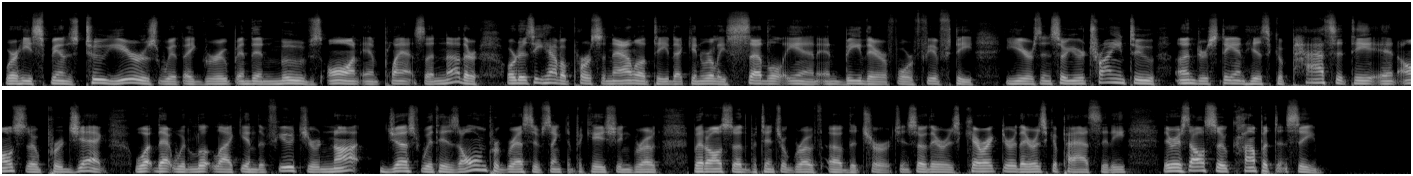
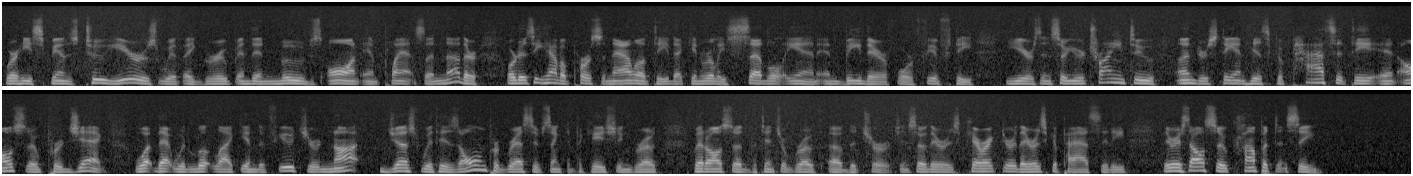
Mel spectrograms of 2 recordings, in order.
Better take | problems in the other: first | hiss; noticeable; throughout; 10 dB below the speech

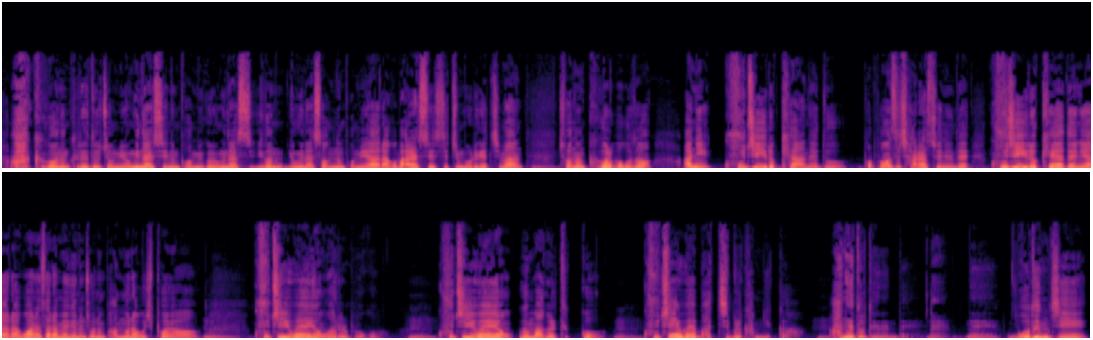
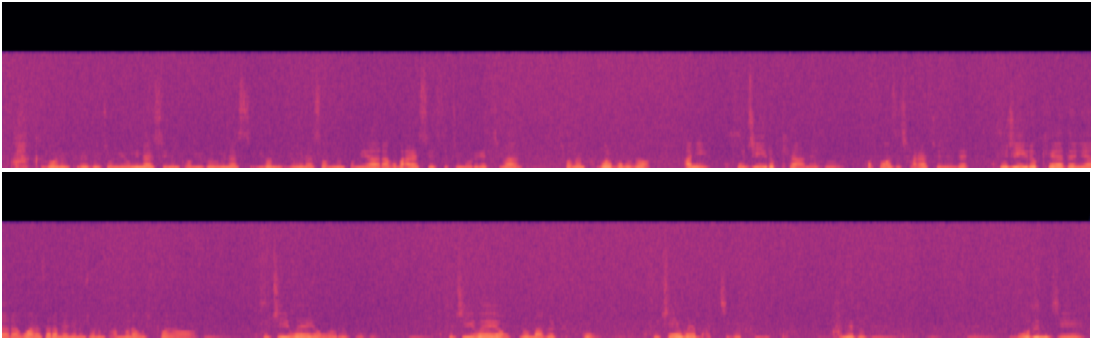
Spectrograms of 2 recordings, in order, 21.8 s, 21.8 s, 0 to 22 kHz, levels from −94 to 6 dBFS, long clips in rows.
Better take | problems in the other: first | hiss; loud; throughout; 5 dB below the speech

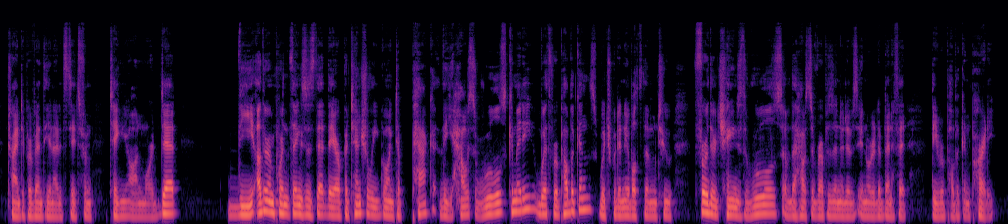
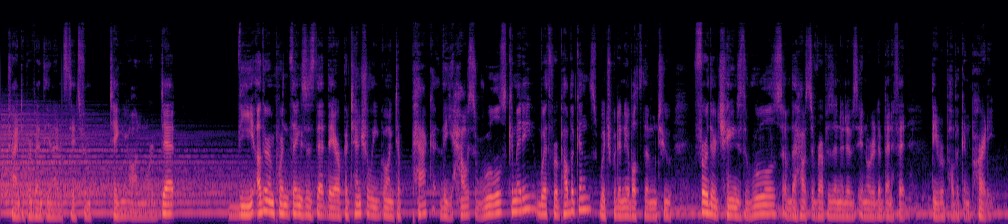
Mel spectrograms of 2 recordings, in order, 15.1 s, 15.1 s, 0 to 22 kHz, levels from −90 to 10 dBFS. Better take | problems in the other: first | background music; noticeable; throughout; 10 dB below the speech

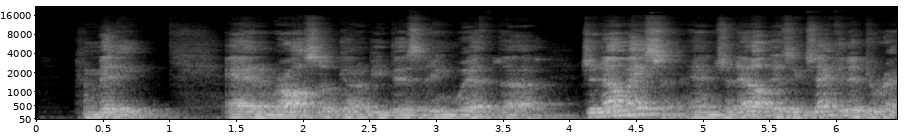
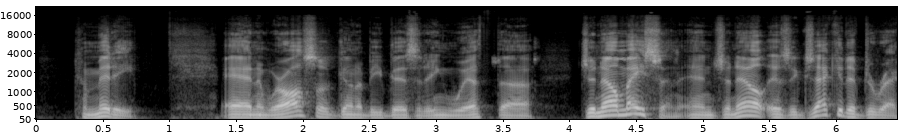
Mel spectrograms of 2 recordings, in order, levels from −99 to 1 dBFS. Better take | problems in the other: second | off-mic speech; far // room echo; noticeable; dies away in 0.5 s

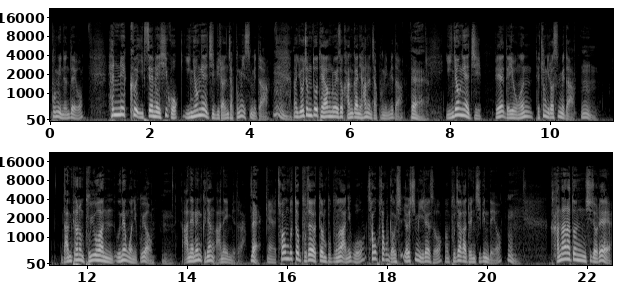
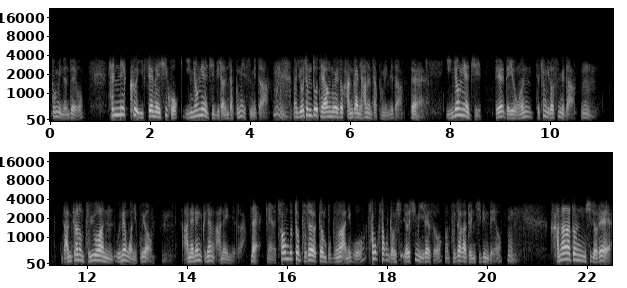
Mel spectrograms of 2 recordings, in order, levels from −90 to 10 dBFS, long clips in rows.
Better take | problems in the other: first | phone-call audio

